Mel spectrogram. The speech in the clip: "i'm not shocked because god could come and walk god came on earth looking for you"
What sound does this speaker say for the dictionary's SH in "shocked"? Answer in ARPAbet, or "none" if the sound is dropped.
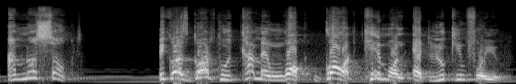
S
